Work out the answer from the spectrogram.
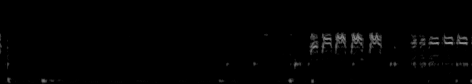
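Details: Great tits at a nest box in Théding, France, on 12 May 2021, during fledging, with eight young leaving within five minutes; soft thumps, then a fast run of short, high chirps, a pause and more rapid chirping.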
